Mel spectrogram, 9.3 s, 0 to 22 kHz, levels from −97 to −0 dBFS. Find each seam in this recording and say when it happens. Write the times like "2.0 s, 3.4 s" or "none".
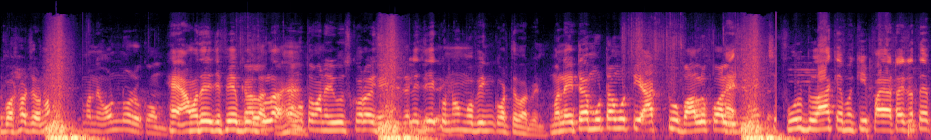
0.8 s, 4.1 s, 7.6 s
